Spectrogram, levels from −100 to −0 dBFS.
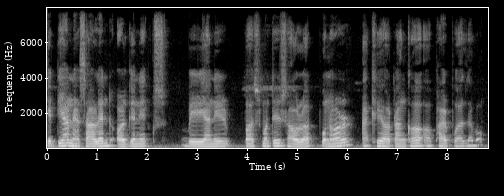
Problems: background sounds at intervals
